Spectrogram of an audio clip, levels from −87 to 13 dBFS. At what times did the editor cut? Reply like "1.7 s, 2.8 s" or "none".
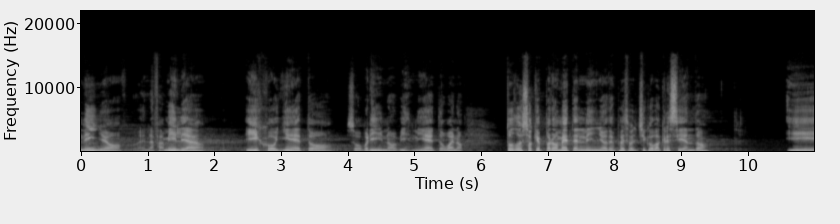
none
